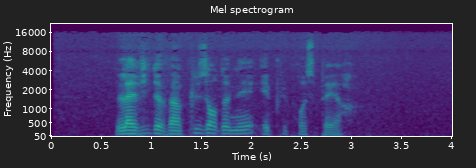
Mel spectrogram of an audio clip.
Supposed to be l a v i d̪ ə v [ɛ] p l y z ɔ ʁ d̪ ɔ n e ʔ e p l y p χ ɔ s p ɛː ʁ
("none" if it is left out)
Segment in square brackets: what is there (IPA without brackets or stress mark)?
ɛ̃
